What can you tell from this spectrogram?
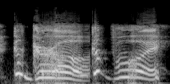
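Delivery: high sing-song praise for a dog; puppy praise voice. Pretend. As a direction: praise them like a good puppy.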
